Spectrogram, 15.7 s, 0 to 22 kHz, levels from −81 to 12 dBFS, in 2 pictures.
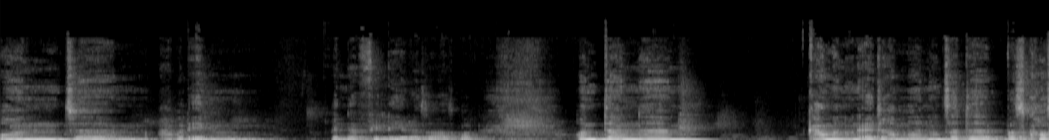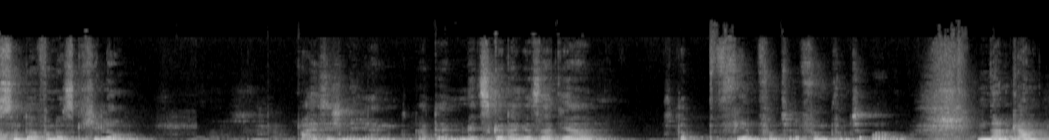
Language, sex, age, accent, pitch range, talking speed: German, male, 40-59, German, 100-130 Hz, 155 wpm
